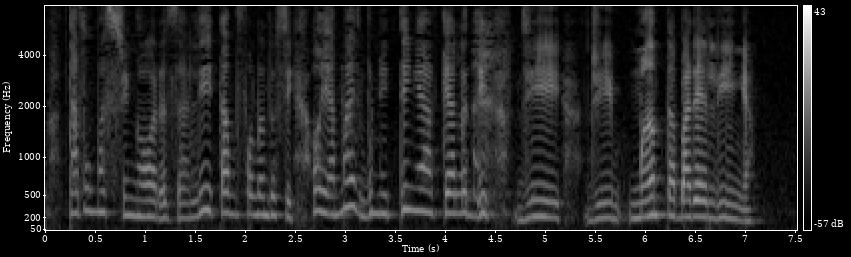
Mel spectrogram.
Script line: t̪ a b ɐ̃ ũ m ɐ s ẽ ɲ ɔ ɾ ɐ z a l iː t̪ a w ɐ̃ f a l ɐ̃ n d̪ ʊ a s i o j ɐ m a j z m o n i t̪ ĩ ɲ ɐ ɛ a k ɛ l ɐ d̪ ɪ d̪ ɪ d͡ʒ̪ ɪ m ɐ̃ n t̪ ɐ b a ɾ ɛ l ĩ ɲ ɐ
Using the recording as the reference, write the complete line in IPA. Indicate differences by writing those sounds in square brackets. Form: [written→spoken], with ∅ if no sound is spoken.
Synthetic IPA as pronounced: t̪ a [b→v] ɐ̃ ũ m ɐ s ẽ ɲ ɔ ɾ ɐ z a l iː t̪ a [w→v] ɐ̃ f a l ɐ̃ n d̪ ʊ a s [i→ĩ] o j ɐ m a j z [m→b] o n i t̪ ĩ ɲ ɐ ɛ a k ɛ l ɐ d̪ ɪ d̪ ɪ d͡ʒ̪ ɪ m ɐ̃ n t̪ ɐ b a ɾ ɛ l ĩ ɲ ɐ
